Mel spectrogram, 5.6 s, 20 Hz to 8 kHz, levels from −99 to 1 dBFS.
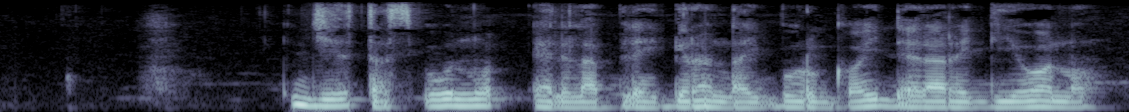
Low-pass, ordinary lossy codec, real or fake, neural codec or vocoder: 7.2 kHz; AAC, 48 kbps; real; none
